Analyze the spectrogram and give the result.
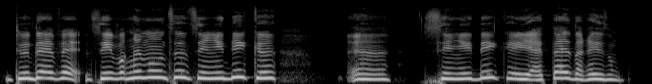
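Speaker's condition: Cerebral palsy; all rehabilitation including physiotherapy stopped at age 18, speech and psychomotor therapy stopped earlier

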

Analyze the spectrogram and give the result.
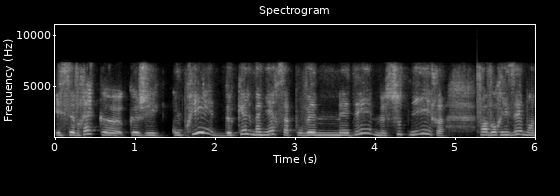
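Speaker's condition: No condition

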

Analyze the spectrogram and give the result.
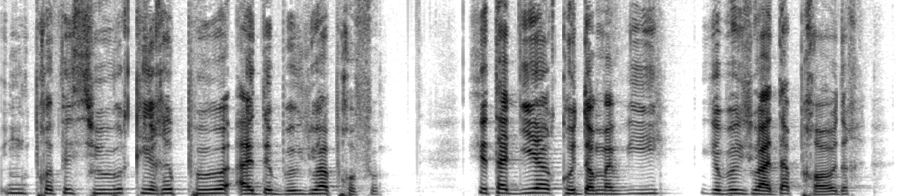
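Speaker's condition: Profound deafness from birth, profound, congenital

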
